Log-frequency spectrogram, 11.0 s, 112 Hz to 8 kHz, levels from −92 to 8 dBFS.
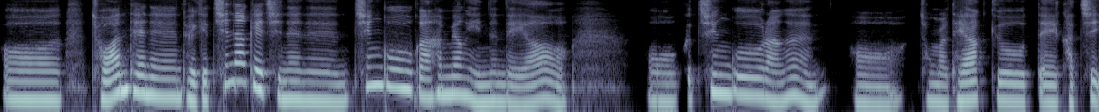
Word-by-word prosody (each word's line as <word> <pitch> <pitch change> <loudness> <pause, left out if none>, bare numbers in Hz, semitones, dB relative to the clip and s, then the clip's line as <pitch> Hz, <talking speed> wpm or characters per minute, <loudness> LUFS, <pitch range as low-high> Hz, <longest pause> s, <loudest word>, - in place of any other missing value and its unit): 어. 180 -1 0 0.3
저한테는 210 -1 +4
되게 175 -2 +1
친하게 330 - +3
지내는 175 -6 -1
친구가 290 -7 +2
1 215 +2 +1
명이 215 -3 +1
있는데요. 160 0 -1 0.8
어 165 -2 -5
그 190 - -9
친구랑은 210 -5 0 0.3
어 150 -1 -5 0.2
정말 165 -3 -4
대학교 170 -1 0
때 160 0 -2
같이 160 +3 -2
180 Hz, 200 characters per minute, -25 LUFS, 165-215 Hz, 0.8 s, 저한테는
